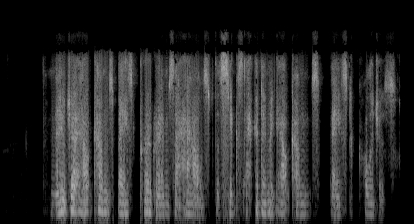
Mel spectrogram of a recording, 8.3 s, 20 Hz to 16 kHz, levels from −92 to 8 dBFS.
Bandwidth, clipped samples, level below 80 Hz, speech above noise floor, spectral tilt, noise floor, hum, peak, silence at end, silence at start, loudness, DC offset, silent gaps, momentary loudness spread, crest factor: 10.5 kHz; under 0.1%; -70 dBFS; 48 dB; -1.5 dB/octave; -79 dBFS; none; -10 dBFS; 0.4 s; 1.05 s; -29 LUFS; under 0.1%; none; 9 LU; 22 dB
